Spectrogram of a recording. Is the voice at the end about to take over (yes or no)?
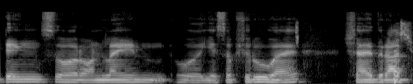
no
